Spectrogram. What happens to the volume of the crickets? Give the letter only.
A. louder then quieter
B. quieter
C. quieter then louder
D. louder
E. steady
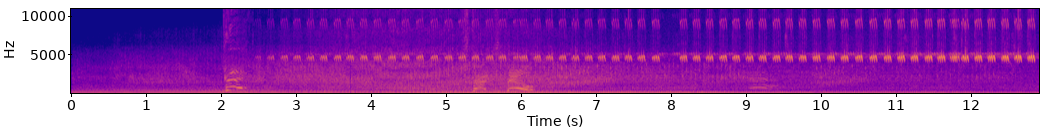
D.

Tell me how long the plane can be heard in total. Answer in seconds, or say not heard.
13 s.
